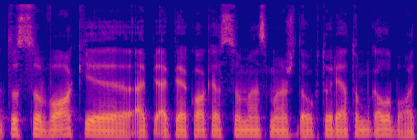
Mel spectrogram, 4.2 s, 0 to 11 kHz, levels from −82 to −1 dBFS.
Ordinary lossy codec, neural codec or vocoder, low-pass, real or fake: MP3, 48 kbps; none; 9.9 kHz; real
